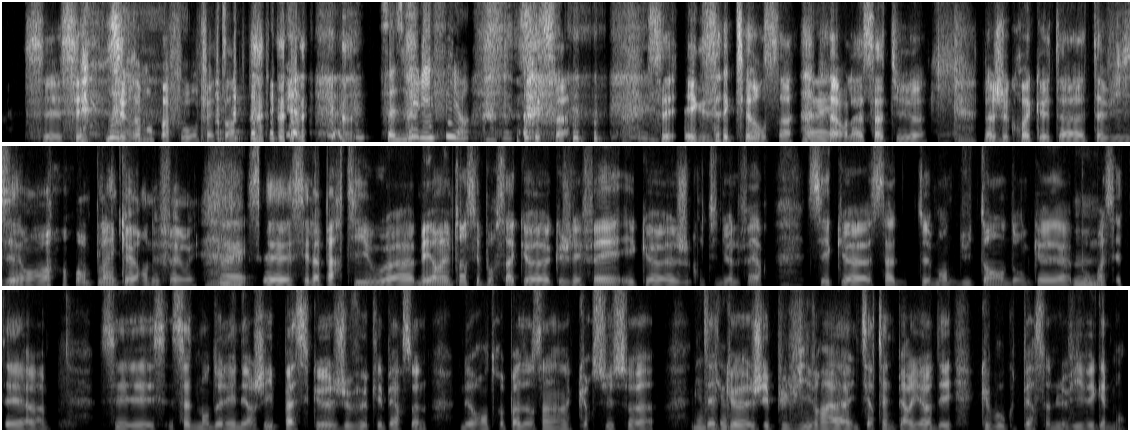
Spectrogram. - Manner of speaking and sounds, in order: laughing while speaking: "c'est"; laugh; stressed: "vérifie"; laugh; laughing while speaking: "C'est ça, c'est exactement ça … en effet, oui"; tapping; laugh; stressed: "parce que"
- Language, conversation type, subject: French, advice, Comment éviter de s’épuiser à vouloir tout faire soi-même sans déléguer ?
